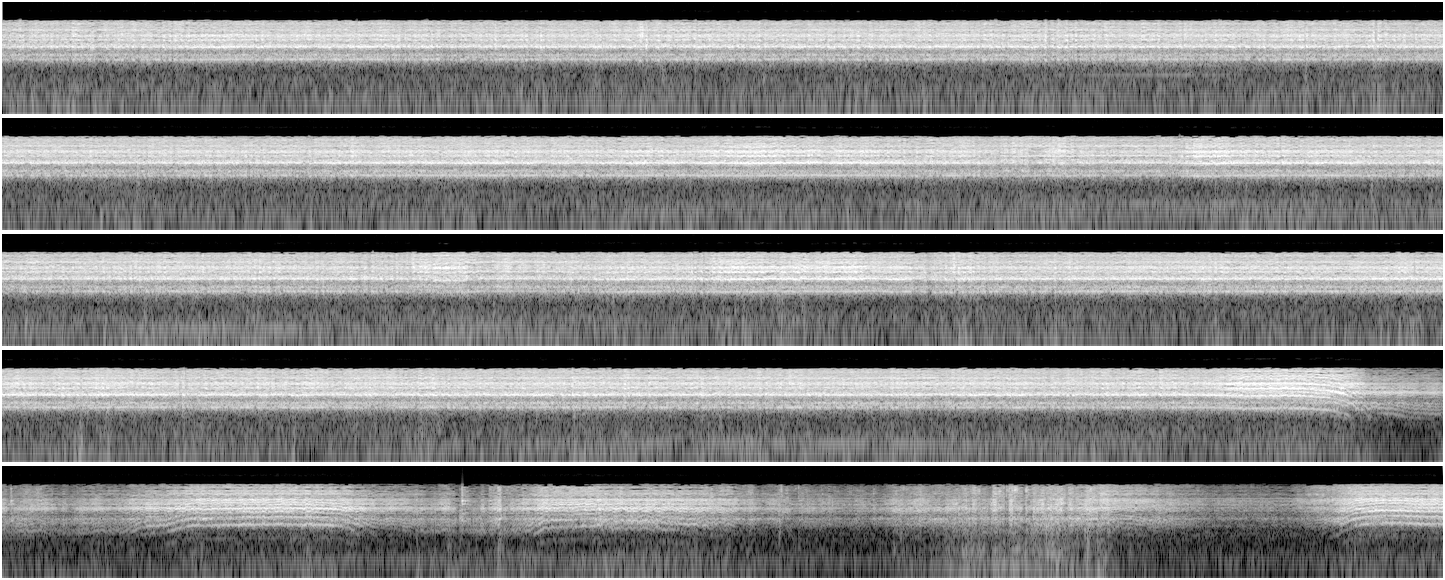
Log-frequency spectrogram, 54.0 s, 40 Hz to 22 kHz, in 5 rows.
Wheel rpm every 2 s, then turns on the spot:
230, 230, 230, 230, 230, 230, 230, 230, 230, 230, 230, 230, 230, 230, 230, 230, 230, 230, 230, 240, 230, 100, 70, 50, 50, 40, 40.
none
